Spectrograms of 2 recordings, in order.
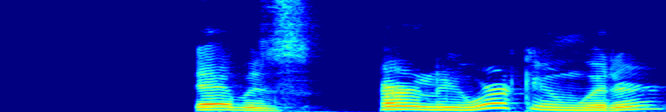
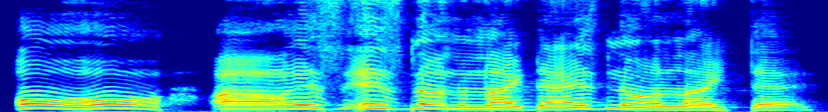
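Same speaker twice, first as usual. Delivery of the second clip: panicked denial imitated; 4 semitones higher, 3 dB louder than usual. Man voiced, panicked denial.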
